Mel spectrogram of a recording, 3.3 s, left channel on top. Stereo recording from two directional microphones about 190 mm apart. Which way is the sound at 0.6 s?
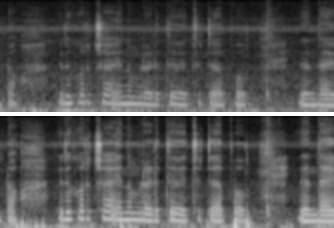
50° right (ahead or behind).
